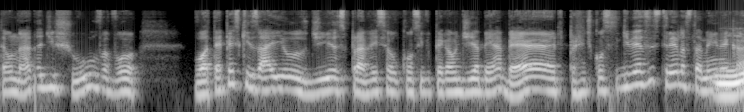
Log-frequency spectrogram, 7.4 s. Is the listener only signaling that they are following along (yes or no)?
no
